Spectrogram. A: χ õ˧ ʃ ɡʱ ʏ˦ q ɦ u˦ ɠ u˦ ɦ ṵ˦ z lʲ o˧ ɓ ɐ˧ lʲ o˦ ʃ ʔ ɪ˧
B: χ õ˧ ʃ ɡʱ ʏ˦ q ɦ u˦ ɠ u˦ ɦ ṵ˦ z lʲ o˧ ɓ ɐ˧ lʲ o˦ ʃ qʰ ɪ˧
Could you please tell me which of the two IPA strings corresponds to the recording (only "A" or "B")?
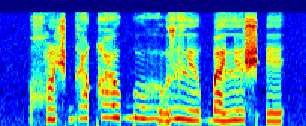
A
